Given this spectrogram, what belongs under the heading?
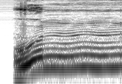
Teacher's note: Minhun, masuk pada alif lam samsiah, lam ta'rif yang tidak bersukun, idgham samsiah, fokus pada huruf nun yang bertasdid. Hunnaha, masuk pada huruf nun dan mendengung selama 2 atau 3 harokat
